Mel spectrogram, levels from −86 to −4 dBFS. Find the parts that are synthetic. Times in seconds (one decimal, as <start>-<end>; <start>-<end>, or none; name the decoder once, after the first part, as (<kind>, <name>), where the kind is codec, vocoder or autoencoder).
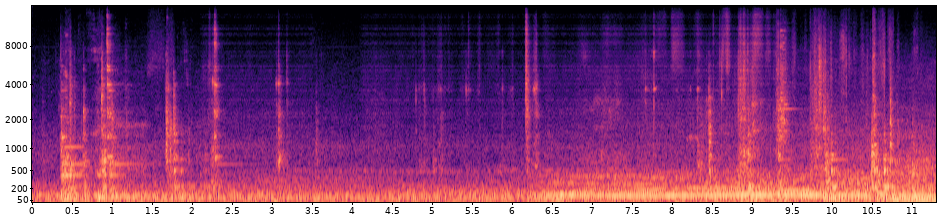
2.1-3.5 (autoencoder, DAC-VAE); 4.1-9.3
